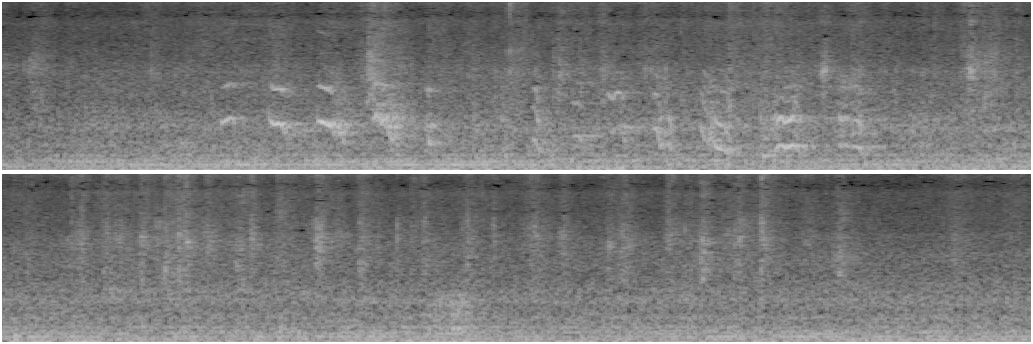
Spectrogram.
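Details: A family of Jack Russell Terriers, four puppies and two adults, gives short, high whimpering squeals over a steady low background hum.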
